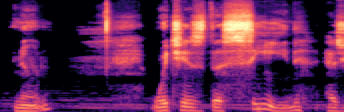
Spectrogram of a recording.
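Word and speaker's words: nun: then in the noon sometimes you might hear it said none but it's actually pronounced noon which is the seed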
